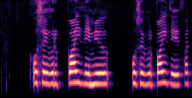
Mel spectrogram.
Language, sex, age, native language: Icelandic, male, 10, Icelandic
